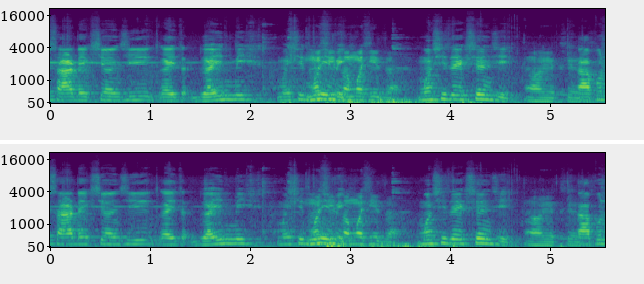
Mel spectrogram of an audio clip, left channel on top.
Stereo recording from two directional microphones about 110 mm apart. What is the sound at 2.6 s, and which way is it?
Speech, 30° right (ahead or behind).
